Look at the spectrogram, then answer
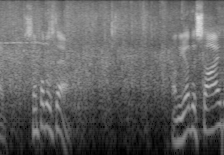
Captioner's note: applause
